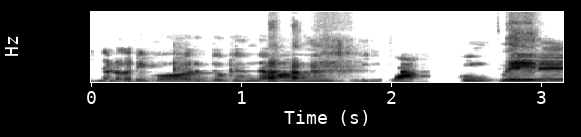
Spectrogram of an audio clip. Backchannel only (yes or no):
yes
